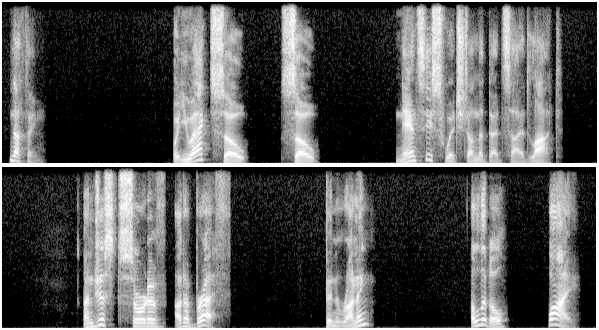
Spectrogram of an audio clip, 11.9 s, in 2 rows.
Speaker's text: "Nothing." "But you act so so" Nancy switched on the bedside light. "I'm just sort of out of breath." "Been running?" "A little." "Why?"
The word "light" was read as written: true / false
false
